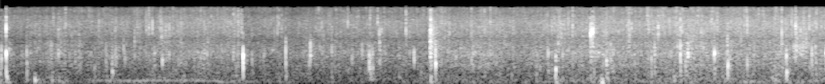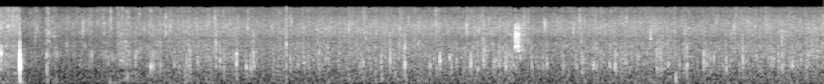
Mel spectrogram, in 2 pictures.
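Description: Steady rain: an even hiss with irregular sharp taps of drops landing close by, one louder tap about four seconds in.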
